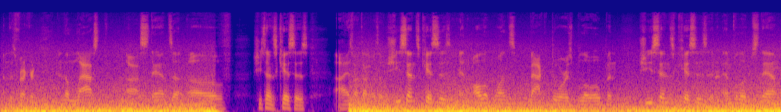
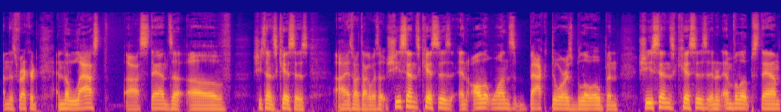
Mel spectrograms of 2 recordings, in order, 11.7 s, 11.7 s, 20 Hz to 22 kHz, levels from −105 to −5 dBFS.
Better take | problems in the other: second | low rumble; loud; until 3 s and from 5 s on; 3 dB below the speech

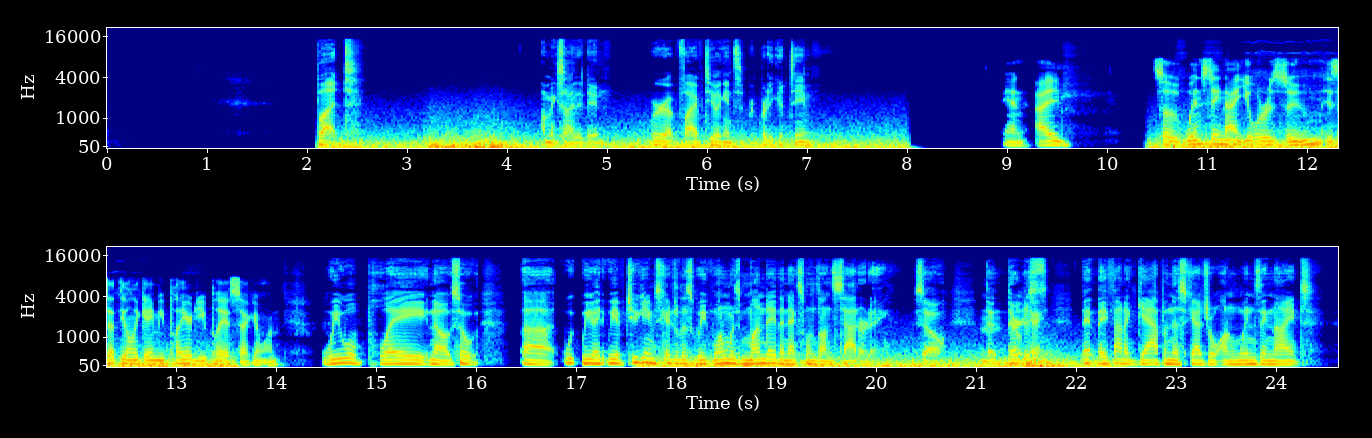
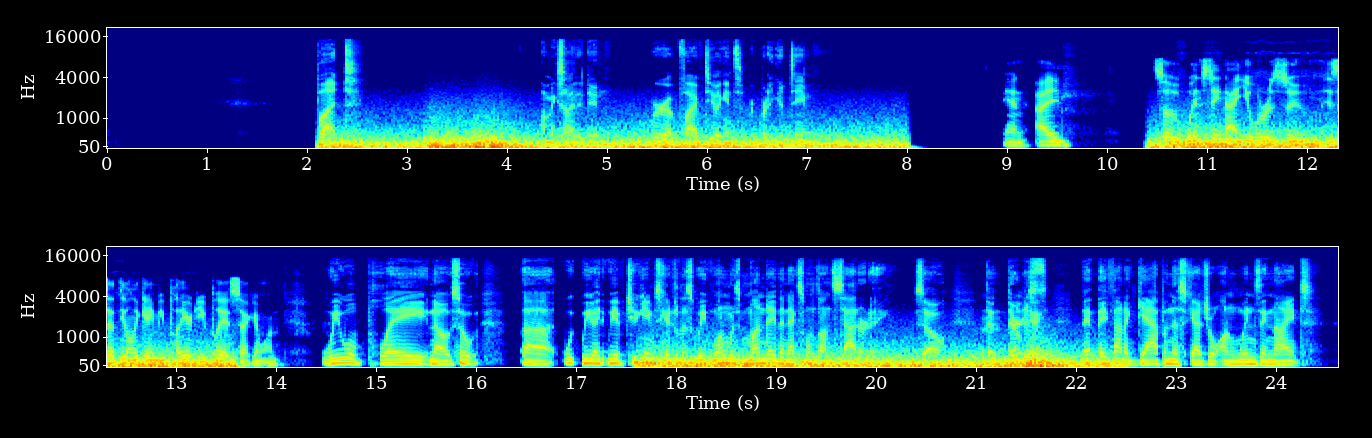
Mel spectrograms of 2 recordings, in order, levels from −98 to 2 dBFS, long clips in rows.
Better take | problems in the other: first | wind noise on the microphone; heavy; from 2 to 8 s, from 10 to 14 s and from 18 to 22 s; 3 dB below the speech; occasional gusts in the first

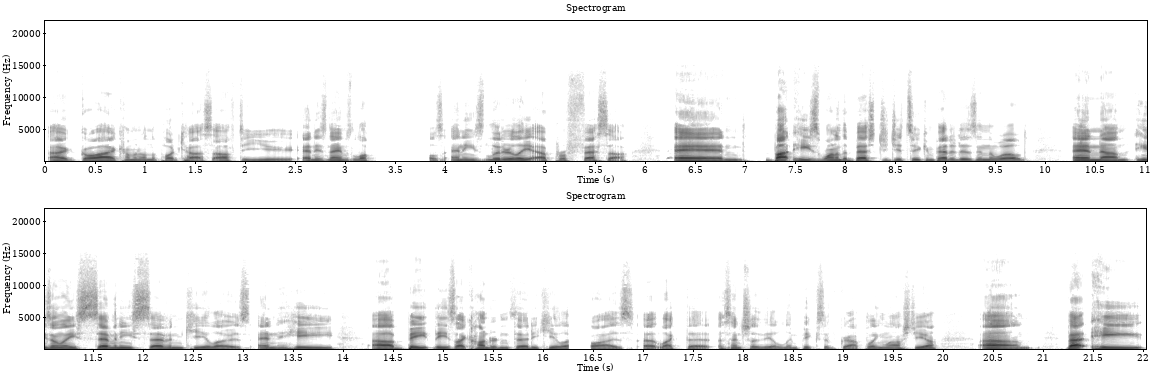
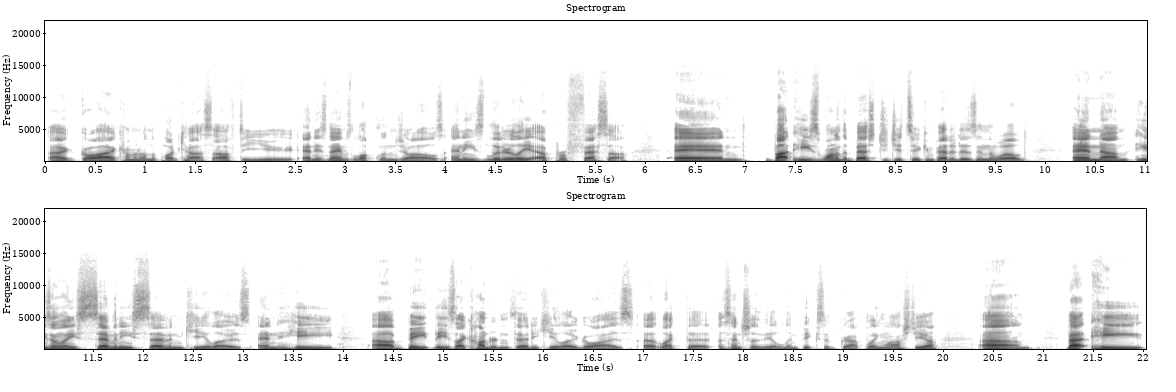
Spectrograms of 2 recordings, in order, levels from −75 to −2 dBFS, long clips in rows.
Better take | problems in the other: second | audio cutting out; at 3.5 s for 0.5 s and at 16 s

